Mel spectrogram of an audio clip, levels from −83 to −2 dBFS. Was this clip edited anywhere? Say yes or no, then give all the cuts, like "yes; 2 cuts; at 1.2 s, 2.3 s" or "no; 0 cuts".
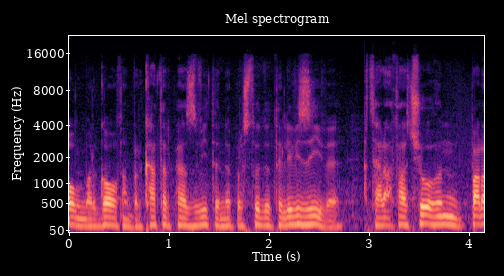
yes; 1 cut; at 2.9 s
